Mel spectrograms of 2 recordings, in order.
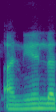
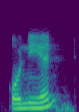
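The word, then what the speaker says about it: onion: जर चुकला असेल तर आणि अनियनला तुम्ही ओनियन म्हणाला तर काही विशेष आभाळ कोसळत नाही मी तर तुमच्यासाठी तुमच्या स्क्रीनवर ओनियनच लिहिलंय स्पेलिंग काय ओ एन आय ओ एन ओनियन मी याला अनियन म्हणतो तुम्ही ओनियन म्हटलं तरी काही हरकत नाही एकवचन असेल तर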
